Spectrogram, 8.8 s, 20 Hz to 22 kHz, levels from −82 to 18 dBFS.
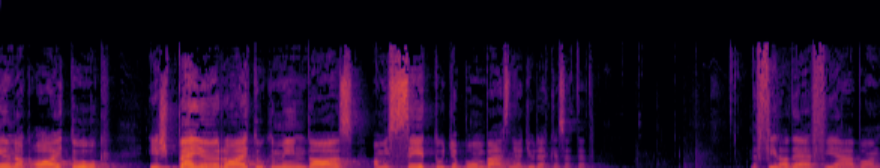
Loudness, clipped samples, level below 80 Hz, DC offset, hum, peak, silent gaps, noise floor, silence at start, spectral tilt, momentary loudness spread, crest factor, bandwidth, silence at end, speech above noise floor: -24 LUFS; under 0.1%; -72 dBFS; under 0.1%; none; -4 dBFS; none; -67 dBFS; 0 s; -3.5 dB/octave; 13 LU; 22 dB; 16.5 kHz; 0 s; 42 dB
